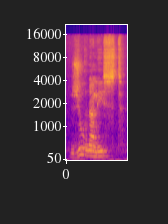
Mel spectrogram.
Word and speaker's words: journaliste: Journaliste, não vai pronunciar o E. Journaliste, esse T é soprando mesmo.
